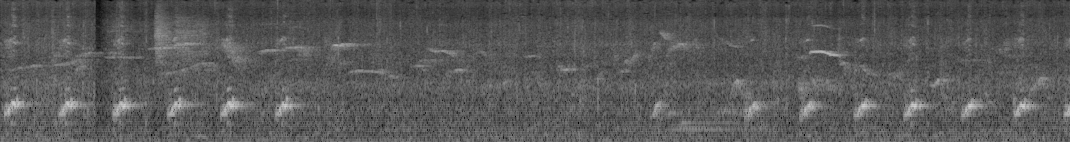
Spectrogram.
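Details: Female white-breasted waterhen gives a series of clipped, repeated notes, then a pause of about two seconds, then resumes the same steady rhythm. Other birds chirp faintly in the background.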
